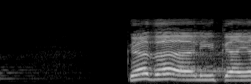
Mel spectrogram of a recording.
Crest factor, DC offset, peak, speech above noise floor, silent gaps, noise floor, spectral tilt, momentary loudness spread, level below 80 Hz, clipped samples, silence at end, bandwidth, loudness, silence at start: 16 dB; under 0.1%; -4 dBFS; 54 dB; none; -71 dBFS; -3 dB/octave; 7 LU; -78 dBFS; under 0.1%; 0 s; 9 kHz; -18 LUFS; 1.3 s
